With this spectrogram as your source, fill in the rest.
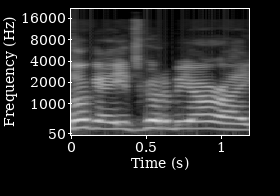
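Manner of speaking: usual speaking voice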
